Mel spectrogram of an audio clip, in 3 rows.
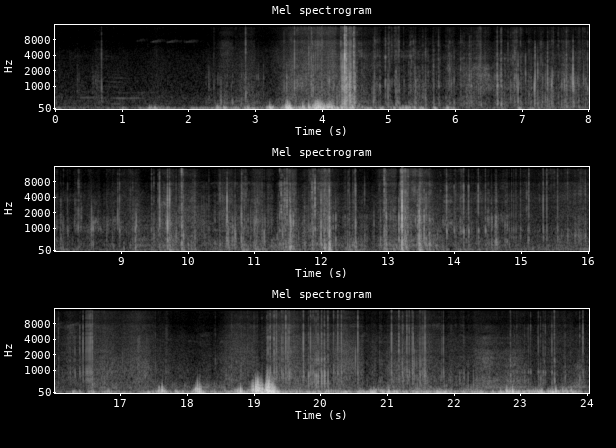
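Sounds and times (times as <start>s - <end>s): crinkling and rustling: 2.3s - 24.0s.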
